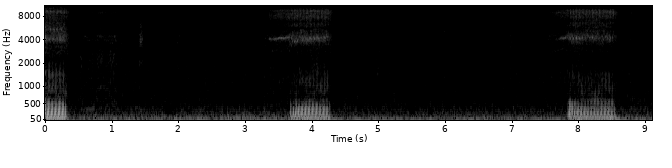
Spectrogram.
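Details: Male dog asleep and snoring; three rasping snores, each about half a second long and about four seconds apart, with quiet breathing in between.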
